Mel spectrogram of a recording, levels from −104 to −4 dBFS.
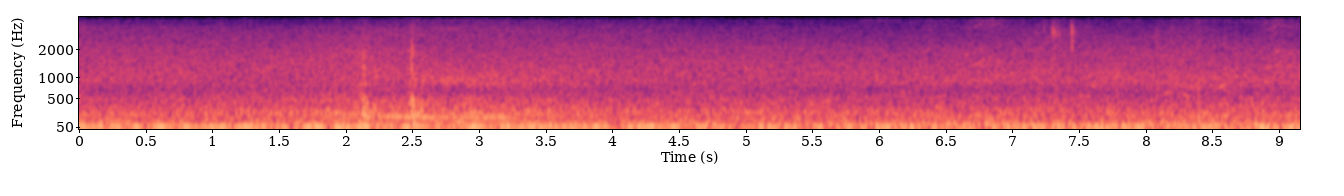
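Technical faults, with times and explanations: No faults found; the sound arrives over a normal call path with nothing above 4 kHz, which fits G.711 mu-law telephone coding.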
